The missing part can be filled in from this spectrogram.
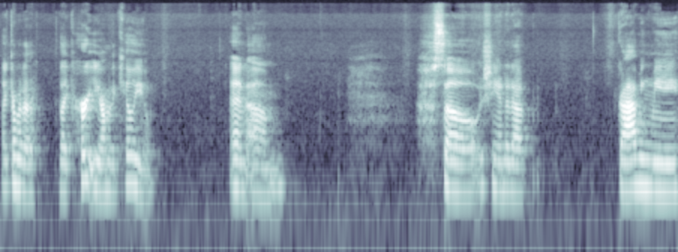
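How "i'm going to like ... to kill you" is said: put-on evil ghostly voice.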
